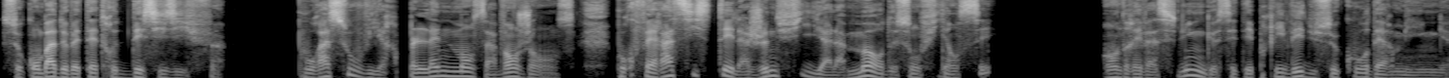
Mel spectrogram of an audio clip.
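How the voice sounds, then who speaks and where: Very slowly and with lively intonation, a man speaks in a fairly low, somewhat breathy voice, the recording very clean, dry and close, with a silent background and no echo. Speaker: audiobook narrator. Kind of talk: dramatic narration of an adventure novel, reading aloud. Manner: animated, tense, urgent pacing in fight scenes.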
